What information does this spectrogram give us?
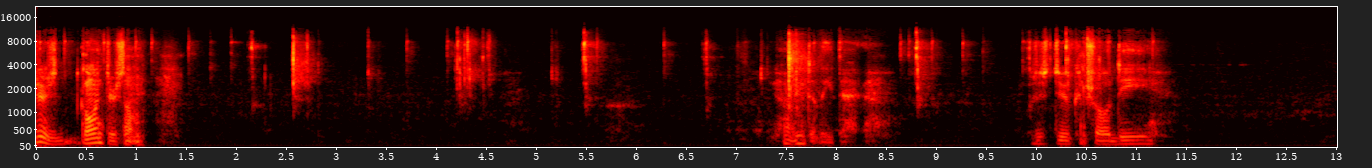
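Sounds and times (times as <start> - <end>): mouse and keyboard clicks: 1.5 - 7.8, 8.6 - 10.7.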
